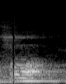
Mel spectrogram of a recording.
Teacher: खा को हमने हलक के आखिरी हिस्से से निकालना है, खा। और उसके बाद खा जो है ये मोटे रूप में आ जाता है, खा।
